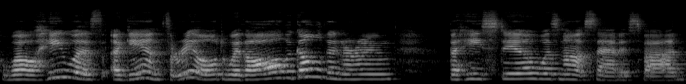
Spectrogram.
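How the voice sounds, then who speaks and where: A woman retelling a fairy tale in a casual, folksy manner. Her voice is bright and slow-paced. The recording is roomy and echoey, with the mic set back from her. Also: on the high side. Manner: folksy, with frequent fillers and restarts. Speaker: storyteller. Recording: echoey room, mic at a distance.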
